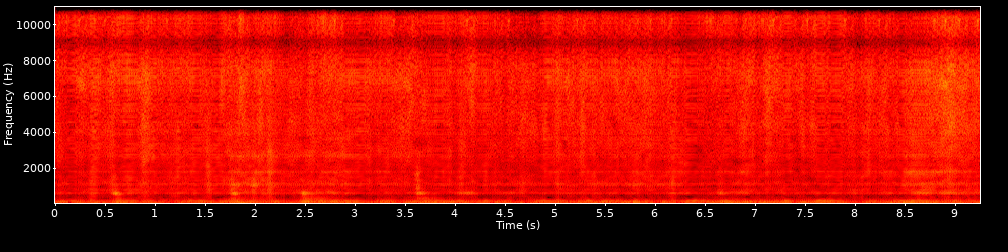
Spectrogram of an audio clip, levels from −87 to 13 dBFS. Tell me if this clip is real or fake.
fake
